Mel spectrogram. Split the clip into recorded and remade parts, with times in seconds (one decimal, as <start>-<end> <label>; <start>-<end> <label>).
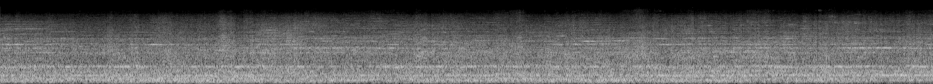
0.0-9.3 recorded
